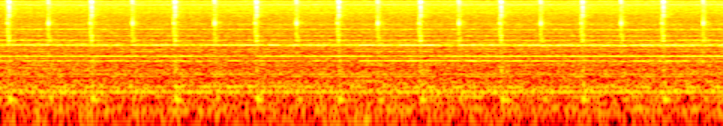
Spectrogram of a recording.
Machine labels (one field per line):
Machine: valve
